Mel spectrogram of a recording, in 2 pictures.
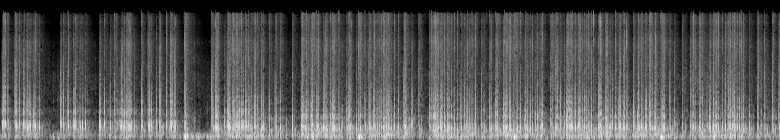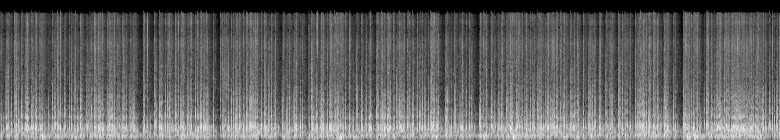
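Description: Daytime aerial fireworks: shells bursting overhead in a rapid, dense barrage of bangs and crackle. A few short gaps come in the first four seconds, and after that it runs almost without a break.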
